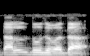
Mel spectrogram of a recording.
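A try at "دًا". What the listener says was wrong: দাল দু জবর দা নয়, আমরা উপরে উচ্চারণ করেছি দাল দু জবর দান, দান দান।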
